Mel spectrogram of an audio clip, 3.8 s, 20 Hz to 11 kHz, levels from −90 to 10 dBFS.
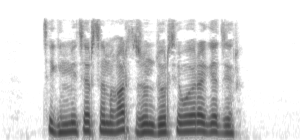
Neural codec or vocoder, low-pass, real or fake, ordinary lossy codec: none; 7.2 kHz; real; MP3, 48 kbps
